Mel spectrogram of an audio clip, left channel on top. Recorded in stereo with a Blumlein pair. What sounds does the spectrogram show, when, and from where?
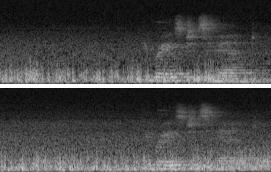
1.4 s a woman speaking: 35° left, 4 m; by 2.6 s 45° left, 5 m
